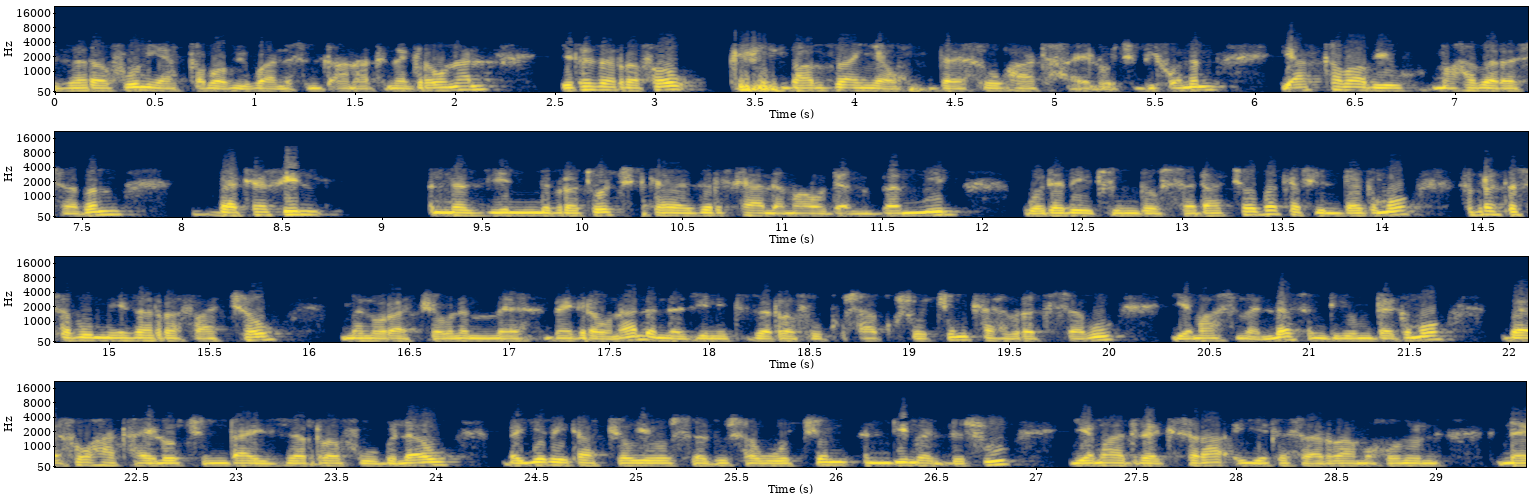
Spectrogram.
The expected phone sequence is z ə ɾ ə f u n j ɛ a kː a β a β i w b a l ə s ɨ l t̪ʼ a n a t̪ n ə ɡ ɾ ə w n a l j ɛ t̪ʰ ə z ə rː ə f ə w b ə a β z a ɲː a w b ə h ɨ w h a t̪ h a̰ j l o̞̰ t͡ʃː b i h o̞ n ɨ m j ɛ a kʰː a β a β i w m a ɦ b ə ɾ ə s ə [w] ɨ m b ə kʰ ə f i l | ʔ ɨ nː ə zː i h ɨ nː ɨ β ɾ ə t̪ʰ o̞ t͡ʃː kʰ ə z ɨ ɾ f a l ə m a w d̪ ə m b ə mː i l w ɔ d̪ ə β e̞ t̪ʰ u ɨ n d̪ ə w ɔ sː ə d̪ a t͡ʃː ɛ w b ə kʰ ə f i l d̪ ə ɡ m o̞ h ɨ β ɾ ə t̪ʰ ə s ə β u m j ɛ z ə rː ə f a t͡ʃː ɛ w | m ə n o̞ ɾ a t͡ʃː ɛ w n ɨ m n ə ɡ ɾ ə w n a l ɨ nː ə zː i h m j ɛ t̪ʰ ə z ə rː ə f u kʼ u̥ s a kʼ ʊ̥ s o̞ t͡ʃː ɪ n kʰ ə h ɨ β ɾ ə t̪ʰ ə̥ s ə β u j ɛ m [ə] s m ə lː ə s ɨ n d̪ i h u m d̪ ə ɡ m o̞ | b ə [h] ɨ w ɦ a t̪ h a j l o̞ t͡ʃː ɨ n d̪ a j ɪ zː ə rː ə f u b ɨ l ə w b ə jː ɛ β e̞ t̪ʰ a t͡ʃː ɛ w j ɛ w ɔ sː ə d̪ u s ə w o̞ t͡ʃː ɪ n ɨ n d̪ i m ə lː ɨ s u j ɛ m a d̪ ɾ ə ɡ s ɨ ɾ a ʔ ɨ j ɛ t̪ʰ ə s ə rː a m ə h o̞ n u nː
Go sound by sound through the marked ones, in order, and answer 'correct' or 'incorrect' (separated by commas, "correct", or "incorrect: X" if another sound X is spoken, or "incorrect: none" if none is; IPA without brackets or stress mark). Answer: incorrect: β, incorrect: a, correct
